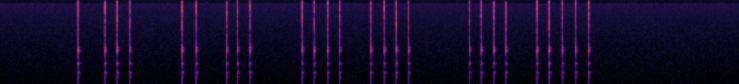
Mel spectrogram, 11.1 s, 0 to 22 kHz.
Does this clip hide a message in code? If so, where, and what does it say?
Yes: tap code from 1.2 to 8.9 s, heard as taps on a table, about 5 knocks a second. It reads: CHTU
